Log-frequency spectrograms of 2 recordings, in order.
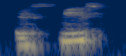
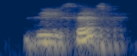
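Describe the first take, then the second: First: Decís said slowly, stressed on the final CÍS; softer, slow decís, weight at the end; stress on last syllable. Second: Said in the usual way. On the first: Shown as a demonstration. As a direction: lean on the second syllable of decís. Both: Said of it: "hay una inversión de I E".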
